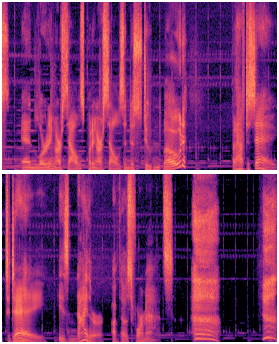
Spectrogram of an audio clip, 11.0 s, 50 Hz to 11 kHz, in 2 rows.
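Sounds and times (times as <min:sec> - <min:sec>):
speech: 0:00.4 - 0:04.0, 0:04.6 - 0:09.9
person gasping: 0:09.3 - 0:09.9, 0:10.7 - 0:10.9.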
